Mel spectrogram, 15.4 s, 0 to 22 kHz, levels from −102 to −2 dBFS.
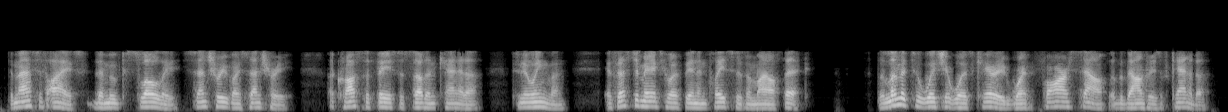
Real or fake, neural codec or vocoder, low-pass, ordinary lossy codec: fake; codec, 16 kHz, 1 kbps, FunCodec, trained on Chinese and English, 50 frames a second; 7.2 kHz; AAC, 16 kbps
